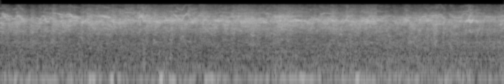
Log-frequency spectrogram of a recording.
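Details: Noisy common starling flock squabbling in a pear tree while feeding on the pears; unbroken shrill twittering and scratchy chatter from many birds, evenly loud throughout.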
